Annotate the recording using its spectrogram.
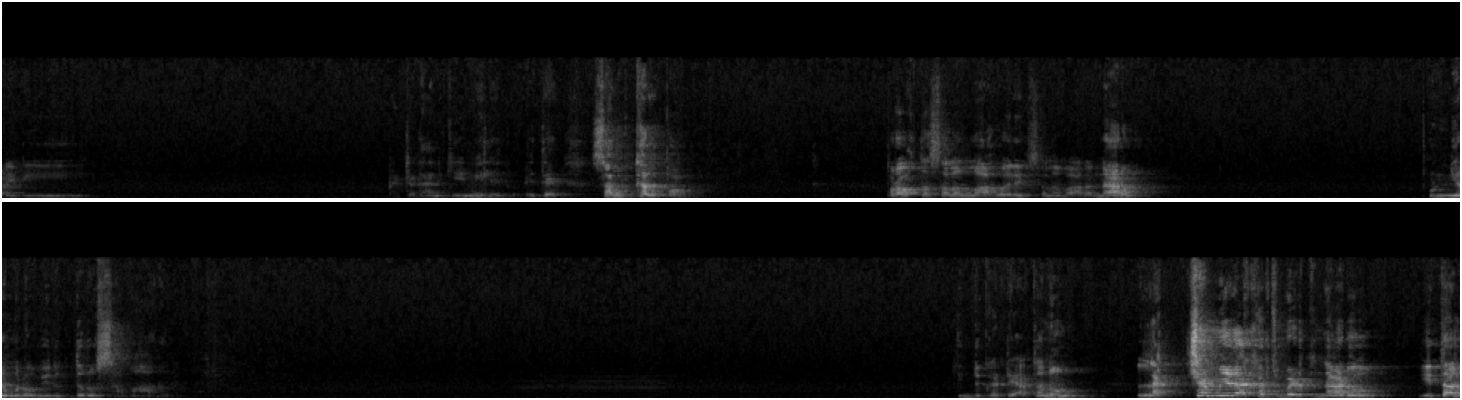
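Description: A man speaks calmly and with feeling into a close microphone, in short bursts with pauses.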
